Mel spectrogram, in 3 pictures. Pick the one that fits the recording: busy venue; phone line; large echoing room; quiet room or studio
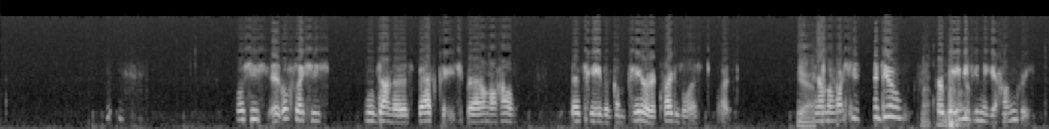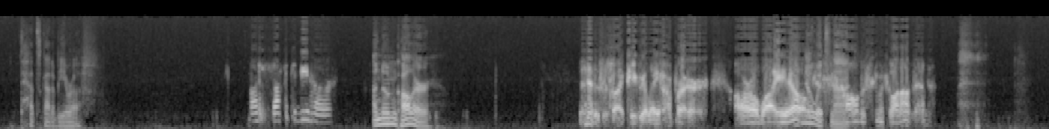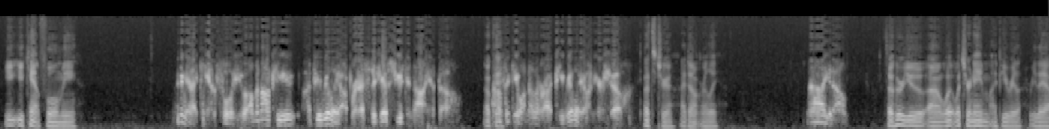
phone line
